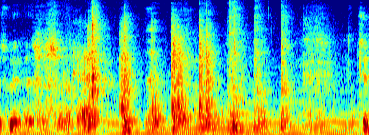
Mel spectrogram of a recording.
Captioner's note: gorilla noises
